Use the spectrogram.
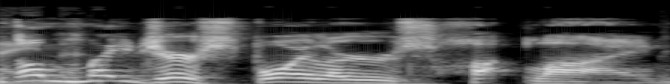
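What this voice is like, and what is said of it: Imitates another person's voice. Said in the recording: “my Walter Cronkite impersonation”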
